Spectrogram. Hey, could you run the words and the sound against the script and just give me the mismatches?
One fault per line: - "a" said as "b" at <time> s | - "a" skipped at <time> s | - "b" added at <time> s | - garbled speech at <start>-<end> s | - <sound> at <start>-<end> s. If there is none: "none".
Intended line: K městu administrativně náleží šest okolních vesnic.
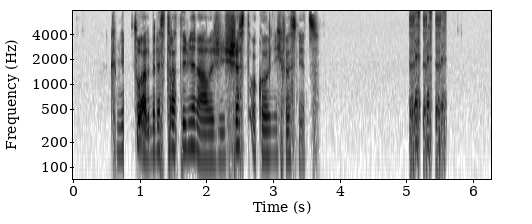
- dropout at 0.7-0.9 s
- laugh at 5.0-5.6 s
